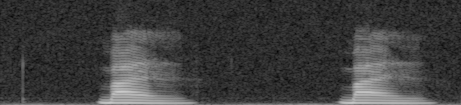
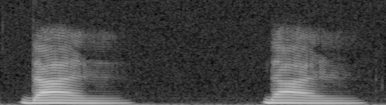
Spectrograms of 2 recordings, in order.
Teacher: Nasals, bilabial, dental, and velar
